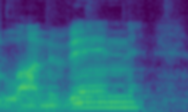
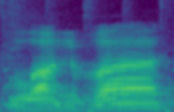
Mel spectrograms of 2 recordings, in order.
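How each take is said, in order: First: The name ends with a clear 'n' sound. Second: The name ends on a vowel, no 'n'. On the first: This is how some people say it. "some people pronounce it Lonvin" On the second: This is the pronunciation found online. "it's pronounced Lonva"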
